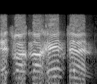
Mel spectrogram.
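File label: voice german vehicle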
